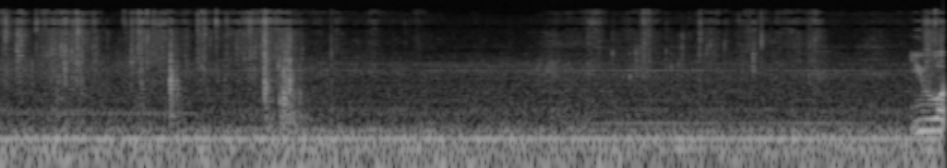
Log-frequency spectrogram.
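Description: Comic books in plastic sleeves rustle as a man flips through them.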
